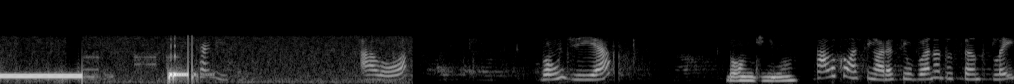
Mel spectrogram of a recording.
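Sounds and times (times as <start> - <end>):
telephone line tone while a bank customer's call is transferred: 0.0 - 2.0
speech: 5.4 - 6.2, 7.3 - 10.1.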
